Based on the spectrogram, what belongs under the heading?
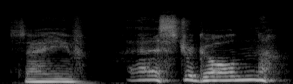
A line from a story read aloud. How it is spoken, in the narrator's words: Canos gasps, fighting against the spell that saps his power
